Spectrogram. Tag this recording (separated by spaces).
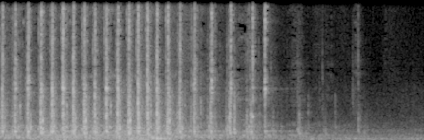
high low Mechanical Machinery machine Industrial Factory Buzz motor medium electric engine Rev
